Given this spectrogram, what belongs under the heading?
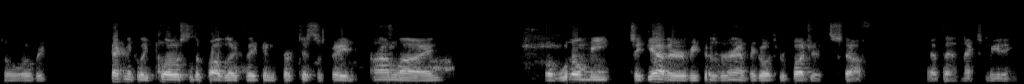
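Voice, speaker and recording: Low-voiced mayor, rambling and relaxed. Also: male voice, normal speed, slightly rough, no echo. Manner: relaxed, rambling with many fillers. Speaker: village mayor chairing board meeting. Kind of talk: casual meeting talk. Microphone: video call. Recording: muffled lo-fi video call audio.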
